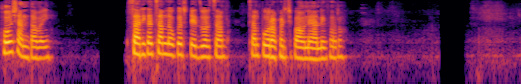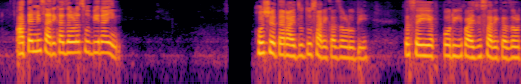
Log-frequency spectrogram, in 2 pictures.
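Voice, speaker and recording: Woman playing chatty village gossip, cartoon, Vidarbha Marathi accent, high voice, speedy delivery, folksy, dry sound. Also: fairly quick, pauses often, no echo, close to an everyday voice. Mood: bustling. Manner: folksy, talkative, colloquial. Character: chatty village women gossiping at a family engagement. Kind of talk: amateur cartoon dialogue acting.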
